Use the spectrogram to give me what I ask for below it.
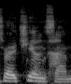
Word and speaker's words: Cheongsam: It is a Cheongasm. – Cheongsam, not Cheongasm. It's not a Cheongasm, it's a Cheongsam.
